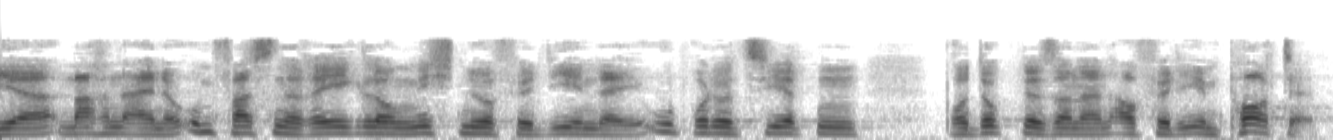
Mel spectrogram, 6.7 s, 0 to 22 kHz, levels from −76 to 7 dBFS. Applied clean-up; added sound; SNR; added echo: none; none; none; none.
